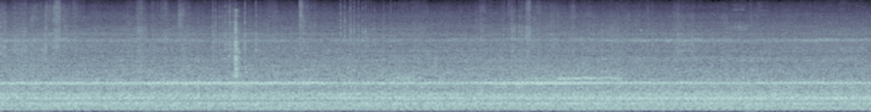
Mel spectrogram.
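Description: A steady mechanical hum of room noise, like an air conditioner, with a thin steady high whine over it.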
